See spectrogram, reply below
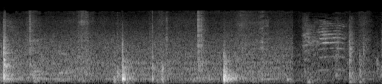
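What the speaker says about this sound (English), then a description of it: "Tudy the Studio Cat." Tudy, a studio cat, gives a few short meows close by in a quiet room, with light knocks and faint background noise between the calls.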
